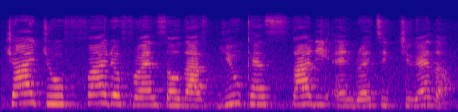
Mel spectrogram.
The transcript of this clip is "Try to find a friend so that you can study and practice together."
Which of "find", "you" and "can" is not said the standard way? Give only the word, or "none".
find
